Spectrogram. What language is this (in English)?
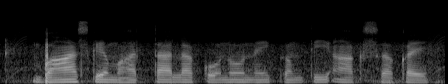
Chhattisgarhi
